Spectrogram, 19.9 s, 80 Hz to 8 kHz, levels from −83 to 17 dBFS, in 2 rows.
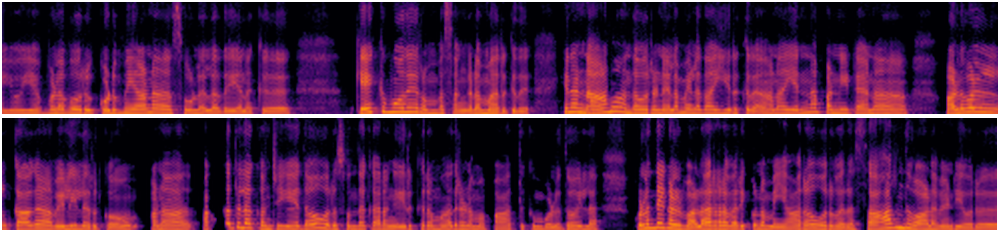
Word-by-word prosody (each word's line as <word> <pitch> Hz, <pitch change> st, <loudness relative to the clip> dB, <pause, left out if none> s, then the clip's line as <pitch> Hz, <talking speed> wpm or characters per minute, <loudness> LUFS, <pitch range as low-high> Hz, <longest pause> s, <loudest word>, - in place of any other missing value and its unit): ஐயோ! 195 Hz, +1 st, -3 dB, 0.2 s
எவ்வளவு 230 Hz, +5 st, -2 dB
ஒரு 210 Hz, -1 st, +2 dB
கொடுமையான 240 Hz, +5 st, +2 dB, 0.3 s
சூழல் 200 Hz, -3 st, -1 dB
அது 180 Hz, +1 st, -3 dB
எனக்கு. 175 Hz, +1 st, -4 dB, 0.9 s
கேட்கும்போதே 280 Hz, +2 st, +4 dB
ரொம்ப 205 Hz, -1 st, -1 dB
சங்கடமா 195 Hz, +1 st, +1 dB
இருக்குது. 175 Hz, -1 st, -2 dB, 0.4 s
ஏன்னா 290 Hz, +1 st, +4 dB
நானும் 270 Hz, +8 st, +4 dB
அந்த 235 Hz, -2 st, +1 dB
ஒரு 225 Hz, -1 st, -1 dB
நிலைமையில 225 Hz, +3 st, 0 dB
தான் 225 Hz, -1 st, 0 dB
இருக்குறேன். 215 Hz, -5 st, -2 dB
ஆனா 215 Hz, +2 st, -2 dB, 0.2 s
என்ன 230 Hz, +5 st, -2 dB, 0.2 s
பண்ணிட்டேன்னா, 225 Hz, -1 st, -1 dB, 0.7 s
அலுவலகத்துக்காக 245 Hz, -2 st, +2 dB, 0.2 s
வெளில 210 Hz, +1 st, 0 dB
இருக்கோம். 185 Hz, +1 st, -3 dB, 0.3 s
ஆனா 235 Hz, +3 st, -1 dB, 0.4 s
பக்கத்துல 290 Hz, +7 st, -1 dB
கொஞ்சம் 215 Hz, -3 st, -2 dB
ஏதோ 245 Hz, +5 st, -1 dB, 0.2 s
ஒரு 225 Hz, -3 st, 0 dB
சொந்தக்காரங்க 205 Hz, -1 st, -3 dB
இருக்கிற 210 Hz, +2 st, -5 dB
மாதிரி 220 Hz, +3 st, -2 dB
நம்ம 190 Hz, -2 st, -4 dB
பார்த்துக்கும்பொழுதோ, 185 Hz, 0 st, -4 dB
இல்ல 190 Hz, -2 st, -3 dB, 0.4 s
குழந்தைகள் 275 Hz, 0 st, +4 dB
வளர்ற 225 Hz, +5 st, +4 dB
வரைக்கும் 220 Hz, +3 st, -2 dB
நம்ம 190 Hz, -3 st, -1 dB
யாரோ 205 Hz, +7 st, 0 dB
ஒருவர 190 Hz, -3 st, -2 dB
சார்ந்து 275 Hz, +6 st, +4 dB
வாழ 200 Hz, 0 st, +2 dB
வேண்டிய 190 Hz, -1 st, -2 dB
ஒரு 175 Hz, 0 st, -3 dB
215 Hz, 135 wpm, -19 LUFS, 195-240 Hz, 0.9 s, கேட்கும்போதே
